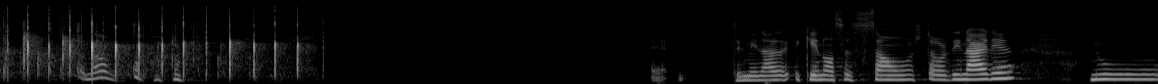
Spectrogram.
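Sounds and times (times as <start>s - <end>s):
audience applause: 0.0s - 3.2s
speech: 0.8s - 2.1s, 7.4s - 11.5s.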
